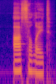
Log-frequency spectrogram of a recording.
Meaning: 1. To swing back and forth, especially if with a regular rhythm 2. To vacillate between conflicting opinions, etc 3. To vary above and below a mean value
- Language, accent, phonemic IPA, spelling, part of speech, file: English, US, /ˈɑsɪleɪt/, oscillate, verb, En-us-oscillate.ogg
